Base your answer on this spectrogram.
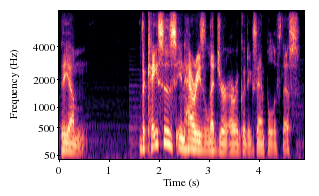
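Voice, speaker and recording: A man co-hosting a stream, casually analysing game stories in a halting, thoughtful way and repeating words as he goes. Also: mid-range voice, expressive, a bit bright, no echo, faint music behind. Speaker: co-host of a game discussion stream.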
